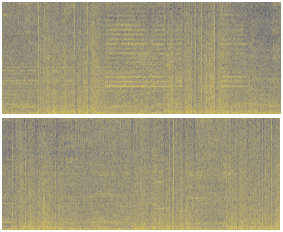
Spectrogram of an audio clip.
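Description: Aerial fireworks display: a continuous dense run of shell bursts and crackling, recorded on a phone microphone.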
